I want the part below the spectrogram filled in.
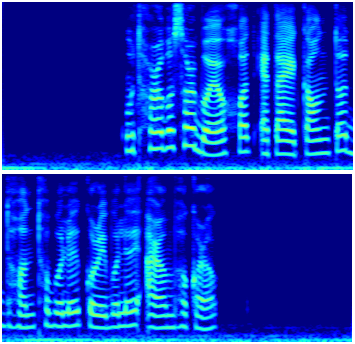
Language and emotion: Assamese, neutral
